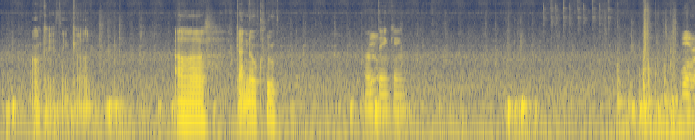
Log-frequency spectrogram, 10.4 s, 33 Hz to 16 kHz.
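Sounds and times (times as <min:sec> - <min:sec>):
low room hum: 0:00.0 - 0:10.4
speech: 0:00.5 - 0:00.9, 0:02.6 - 0:04.2, 0:05.5 - 0:06.2, 0:10.2 - 0:10.4
typing on a keyboard: 0:07.6 - 0:09.3.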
